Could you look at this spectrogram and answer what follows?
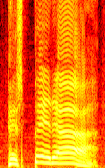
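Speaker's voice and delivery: grito agudo y alto para detenerlo; llamada a gritos. A narrator's reading. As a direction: gritarle a alguien que sale corriendo. Los demás llaman a Luffy. (los compañeros llaman a gritos a Luffy)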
